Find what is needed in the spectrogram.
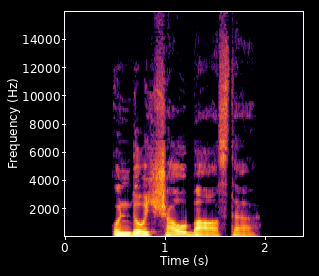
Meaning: inflection of undurchschaubar: 1. strong/mixed nominative masculine singular superlative degree 2. strong genitive/dative feminine singular superlative degree
- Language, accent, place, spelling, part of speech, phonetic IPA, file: German, Germany, Berlin, undurchschaubarster, adjective, [ˈʊndʊʁçˌʃaʊ̯baːɐ̯stɐ], De-undurchschaubarster.ogg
